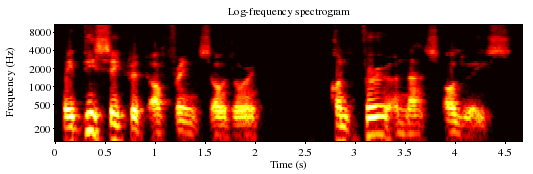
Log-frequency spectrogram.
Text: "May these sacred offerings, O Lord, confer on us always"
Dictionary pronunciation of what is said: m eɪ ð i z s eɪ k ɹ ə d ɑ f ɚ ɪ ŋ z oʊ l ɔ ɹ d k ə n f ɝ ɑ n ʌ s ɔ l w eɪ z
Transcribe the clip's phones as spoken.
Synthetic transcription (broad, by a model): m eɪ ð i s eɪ k ɹ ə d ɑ f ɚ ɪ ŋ s oʊ l ɔ ɹ d k ə n f ɝ ɑ n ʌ s ɔ l w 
